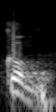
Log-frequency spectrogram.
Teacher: ഖാഫിനെ നമ്മൾക്ക് പൂർണ്ണമായിട്ട് കാഫിലേക്ക് അങ്ങ് ലയിപ്പിക്കാം. നഖ്ലുഖ് നഹ്ലുക്കും. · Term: ഇദ്ഗാം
